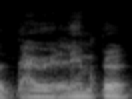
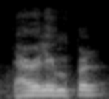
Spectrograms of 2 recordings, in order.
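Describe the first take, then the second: First: Low, soft "Dalrymple" in dismay; dismayed repeat. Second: Loud, raised call of the name. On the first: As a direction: drop "Dalrymple" low with disappointment. Repeats name after "oh no. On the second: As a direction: call "Dalrymple" out like a roll call. Announcing next name on list. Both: Real, not acted.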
